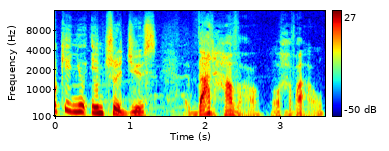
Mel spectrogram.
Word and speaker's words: Haval: It's Haval. Haval. It's a play on words, Chinese to English. Basically, have it all.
